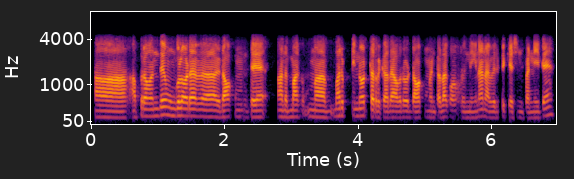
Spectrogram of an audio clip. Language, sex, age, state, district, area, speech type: Tamil, male, 18-30, Tamil Nadu, Nilgiris, urban, conversation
